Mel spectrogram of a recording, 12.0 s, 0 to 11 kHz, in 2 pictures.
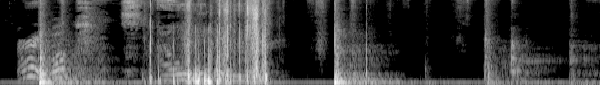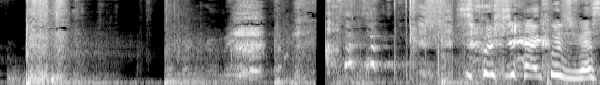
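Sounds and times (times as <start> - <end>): boy laughing: 8.3 - 11.8.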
